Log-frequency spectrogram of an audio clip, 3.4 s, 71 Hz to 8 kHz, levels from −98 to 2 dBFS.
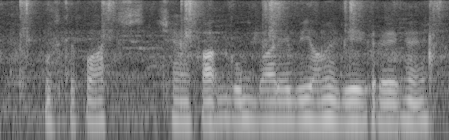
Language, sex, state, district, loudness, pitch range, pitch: Hindi, male, Uttar Pradesh, Muzaffarnagar, -26 LUFS, 130-135 Hz, 130 Hz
